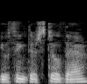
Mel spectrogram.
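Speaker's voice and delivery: said softly. Soledad asks a question at a table, said softly. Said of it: "Soledad said softly".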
